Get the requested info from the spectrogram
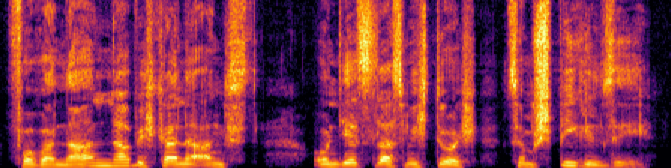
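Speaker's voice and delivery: put-on high, loud, cocky boy's voice; Pole Pole, amused defiance. A narrator's reading. Boy laughs off the banana weapon, amused defiance. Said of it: "Pole Pole lachte laut auf".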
